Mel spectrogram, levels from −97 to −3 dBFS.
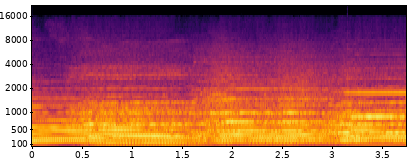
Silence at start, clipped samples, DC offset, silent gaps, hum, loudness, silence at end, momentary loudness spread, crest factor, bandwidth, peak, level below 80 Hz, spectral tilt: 0 s; under 0.1%; under 0.1%; none; none; -13 LUFS; 0 s; 4 LU; 12 dB; 9.2 kHz; 0 dBFS; -52 dBFS; -8 dB/octave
